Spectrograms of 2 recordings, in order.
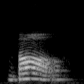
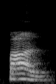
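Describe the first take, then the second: First: Ball said the English way with a rounded aw; ball in American English, round aw vowel. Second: Ball said the German way with an open ah; Ball, German style, short open ah vowel. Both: Shown as a demonstration. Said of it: "For instance".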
